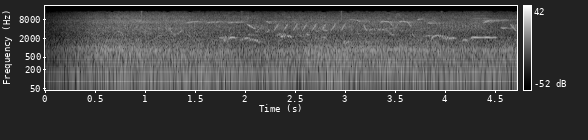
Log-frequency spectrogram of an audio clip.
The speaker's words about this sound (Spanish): Da gusto, ¿verdad?, este sonido. Escuchar a los pajaritos cantar, este paisaje completamente verde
